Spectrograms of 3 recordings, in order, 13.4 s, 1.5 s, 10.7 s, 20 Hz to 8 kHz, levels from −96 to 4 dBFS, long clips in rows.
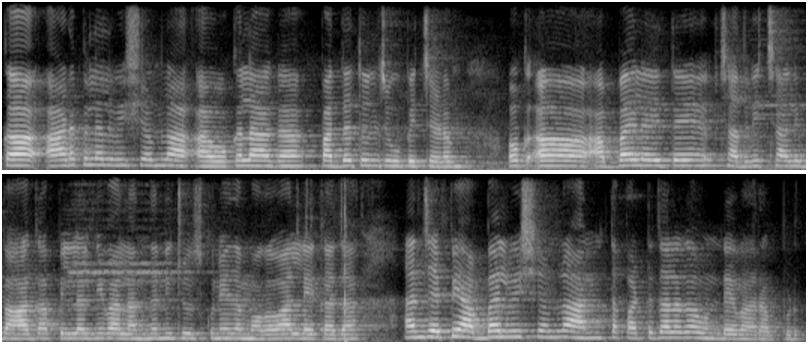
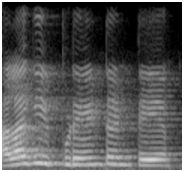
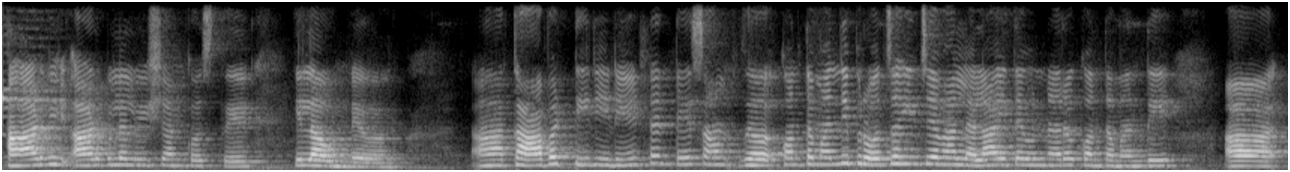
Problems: none marked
